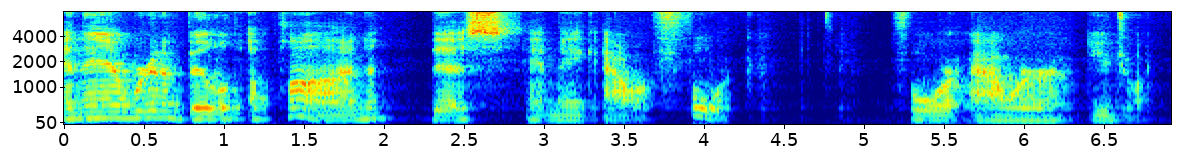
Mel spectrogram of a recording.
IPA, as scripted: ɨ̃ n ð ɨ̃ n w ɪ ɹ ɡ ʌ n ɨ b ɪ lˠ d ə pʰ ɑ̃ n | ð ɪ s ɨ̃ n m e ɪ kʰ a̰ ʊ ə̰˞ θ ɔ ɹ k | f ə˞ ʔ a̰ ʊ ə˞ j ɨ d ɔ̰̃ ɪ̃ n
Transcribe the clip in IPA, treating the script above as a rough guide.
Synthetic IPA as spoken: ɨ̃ n ð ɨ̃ n w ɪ ɹ ɡ ʌ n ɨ b ɪ lˠ d ə pʰ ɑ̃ n | ð ɪ s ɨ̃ n m e ɪ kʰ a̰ ʊ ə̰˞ f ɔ ɹ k | f ə˞ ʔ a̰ ʊ ə˞ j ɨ d͡ʒ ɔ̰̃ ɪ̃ n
